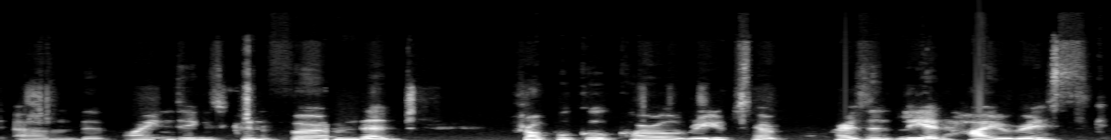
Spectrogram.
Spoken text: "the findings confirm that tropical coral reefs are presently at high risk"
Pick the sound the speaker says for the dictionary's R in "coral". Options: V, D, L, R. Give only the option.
R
